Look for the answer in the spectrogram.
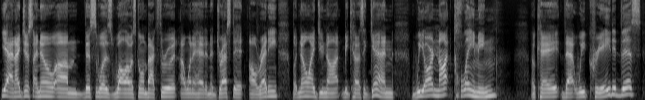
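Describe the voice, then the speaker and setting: A man's voice: mid-range voice, measured pace, a bit bright, clean tone, dry recording, clean studio sound. A man giving casual, conversational instruction as a livestream coach, often checking in with his listeners. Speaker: voice-over coach hosting a weekly livestream.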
